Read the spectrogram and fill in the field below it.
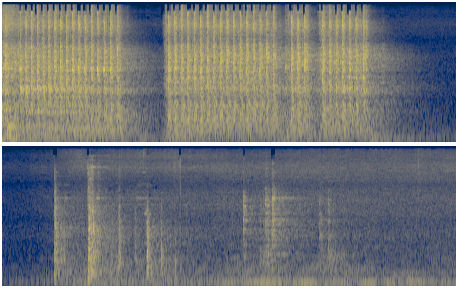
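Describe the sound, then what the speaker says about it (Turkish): A bolt is tightened on the suspension of a Kia Bongo truck in a repair shop: loud, rapid rattling bursts for about four seconds, then a pause and scattered sharp metallic clicks and knocks. "Civata var onu sıkıyorsun. İyi sık ha"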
